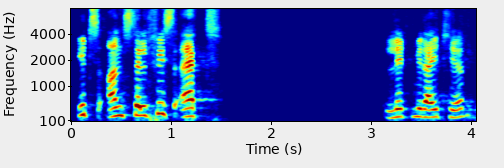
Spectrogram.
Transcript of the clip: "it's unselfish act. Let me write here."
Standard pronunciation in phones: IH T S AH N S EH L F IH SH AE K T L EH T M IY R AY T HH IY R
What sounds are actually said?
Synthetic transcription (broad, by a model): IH T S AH N S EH L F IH S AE K T L EH T M IY R AY T HH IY R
